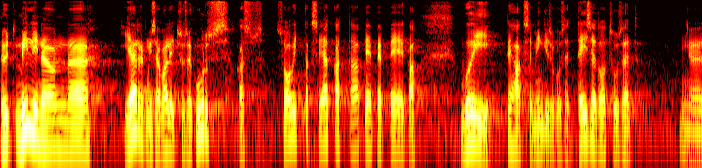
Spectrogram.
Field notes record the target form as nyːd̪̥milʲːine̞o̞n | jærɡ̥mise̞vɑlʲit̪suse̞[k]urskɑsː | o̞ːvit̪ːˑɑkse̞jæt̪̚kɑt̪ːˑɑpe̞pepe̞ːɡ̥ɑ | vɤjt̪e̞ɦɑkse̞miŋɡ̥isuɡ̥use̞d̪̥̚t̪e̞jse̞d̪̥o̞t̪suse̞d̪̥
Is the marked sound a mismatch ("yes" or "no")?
no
